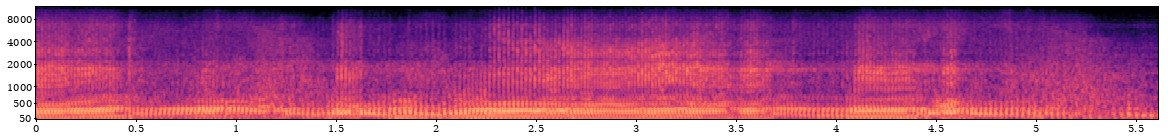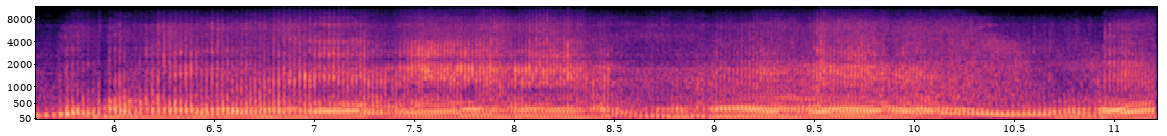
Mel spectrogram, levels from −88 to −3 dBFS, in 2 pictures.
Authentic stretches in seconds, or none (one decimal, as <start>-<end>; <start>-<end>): 0.0-5.4; 9.0-11.2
